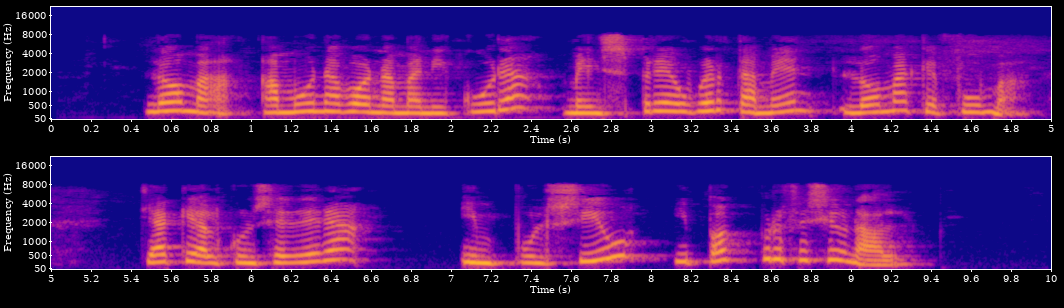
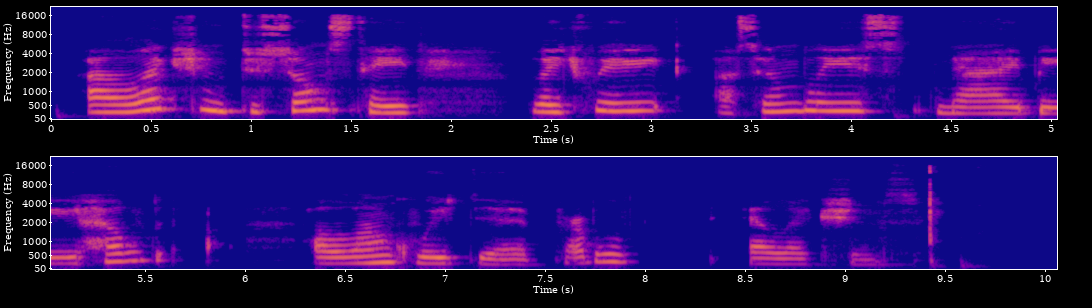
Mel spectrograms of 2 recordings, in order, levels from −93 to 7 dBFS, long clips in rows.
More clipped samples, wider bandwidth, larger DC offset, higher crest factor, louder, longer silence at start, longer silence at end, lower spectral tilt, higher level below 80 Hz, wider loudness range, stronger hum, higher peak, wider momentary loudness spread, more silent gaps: neither; second, 8.4 kHz vs 16.5 kHz; neither; about the same, 16 dB vs 20 dB; first, -19 LUFS vs -33 LUFS; first, 0.5 s vs 0.2 s; second, 0.7 s vs 0.95 s; first, -5.5 dB/octave vs -2 dB/octave; first, -62 dBFS vs -84 dBFS; second, 2 LU vs 7 LU; neither; first, -4 dBFS vs -12 dBFS; second, 6 LU vs 15 LU; second, none vs 2.31-2.40 s, 3.25-3.30 s, 5.72-5.81 s, 5.96-6.01 s, 6.26-6.30 s, 8.02-8.33 s, 8.39-8.49 s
